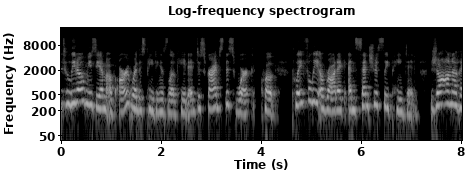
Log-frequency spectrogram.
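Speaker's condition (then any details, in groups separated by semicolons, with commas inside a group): No condition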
